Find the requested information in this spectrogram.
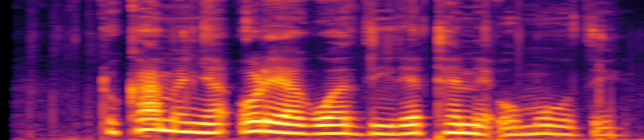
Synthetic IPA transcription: d̥okamɛɲaʔoɾeaɣwaðiɾɛtɛnɛʔomoːðe

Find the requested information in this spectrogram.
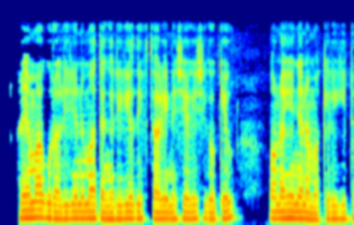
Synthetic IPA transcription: aɾeamaɣuɾaɾiɾiɔnematɛŋɛɾiɾiɔðiftaɾineɕiaɣeɕiɣɔkeu | ɔnaiɦɛɲanamakeɾiɣit

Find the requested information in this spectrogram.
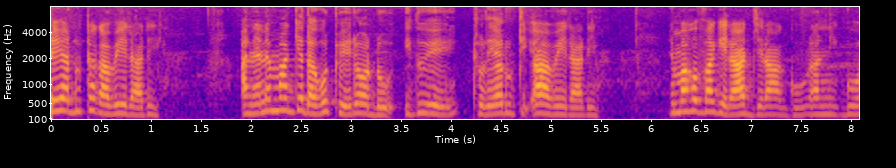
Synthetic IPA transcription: eadutaɣaβeɾaɾe | anɛnɛmaɡɛdaɣotweɾɔdoiðuetoɾeaɾutiʔaβeɾaɾe | nemaɦoðaɣeɾad͡ʑeɾaɡoɾaniɡo

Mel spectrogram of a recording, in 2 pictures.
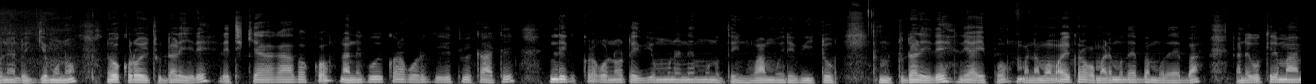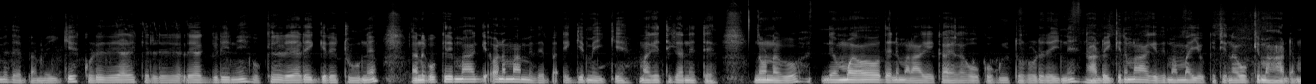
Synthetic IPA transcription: oneadɔiɡemonɔneɣokɔɾɔitundaɾeɾeɾeti̥keaɣaɣaðɔkɔ̰naneɣoɣekɔɾaɣwɔɾeɣeɣetwekaːteneɾeɣekɔɾa̰ɣwɔnɔtaiðiɔmonɛnɛmonɔðeinowamweɾewiːtotundaɾeɾeɾeaʔepɔmanamama̰ɣekɔɾaɣwɔmaɾemoðɛbamoðɛbananeɣokeɾemameðɛbameiɡekoɾeɾeɾeaɾekeɾeɾeaɡiɾiniɣokeɾeɾeɾeaɾeɡeɾetuːnɛnaneɣokeɾemaɡḛʔɔnamameðɛba̰ʔeɡemeiɡemaɣetiɣanetɛnɔnaɣɔnemɔðɛnemaɾaɣekaɛɣaɣokoɣwitoɾoɾeɾainenaːndoiɡenemaɾaɣeðimamaioketiɛnaɣokemahadam

